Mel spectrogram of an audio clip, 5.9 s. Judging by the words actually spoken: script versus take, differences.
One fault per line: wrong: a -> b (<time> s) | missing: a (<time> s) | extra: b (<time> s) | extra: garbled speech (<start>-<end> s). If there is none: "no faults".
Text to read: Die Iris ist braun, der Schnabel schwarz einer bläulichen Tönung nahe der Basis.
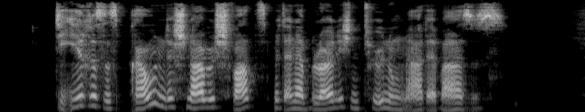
extra: mit (2.7 s)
